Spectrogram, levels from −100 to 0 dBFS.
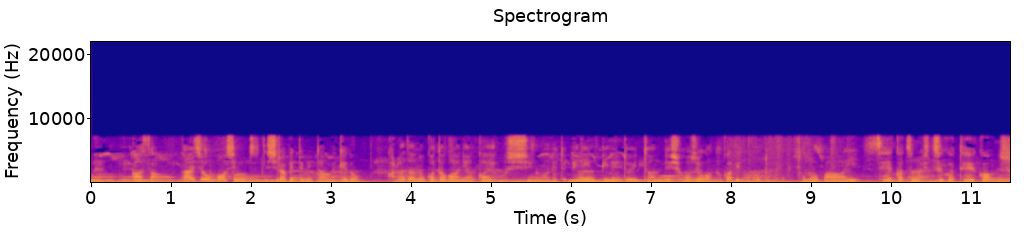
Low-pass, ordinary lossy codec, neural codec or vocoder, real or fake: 7.2 kHz; none; none; real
